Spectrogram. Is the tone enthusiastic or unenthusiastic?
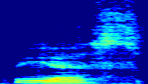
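unenthusiastic. It is said flatly, without enthusiasm.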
